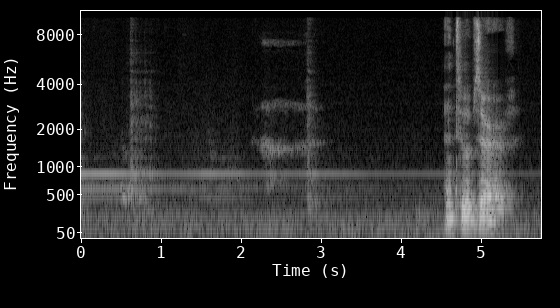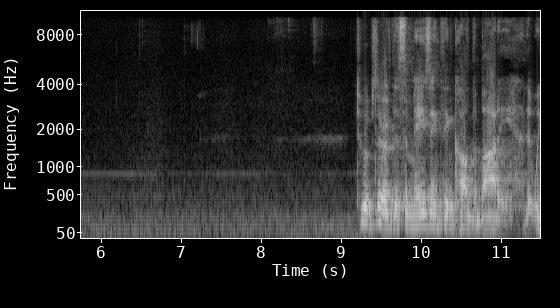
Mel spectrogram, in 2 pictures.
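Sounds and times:
bell struck as a call to stop and observe: 0.0s - 6.5s
speech: 4.6s - 5.5s, 9.2s - 11.4s.

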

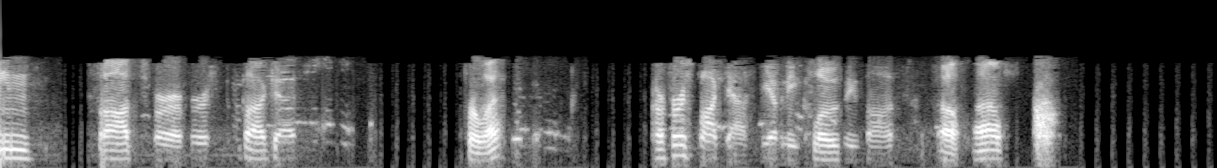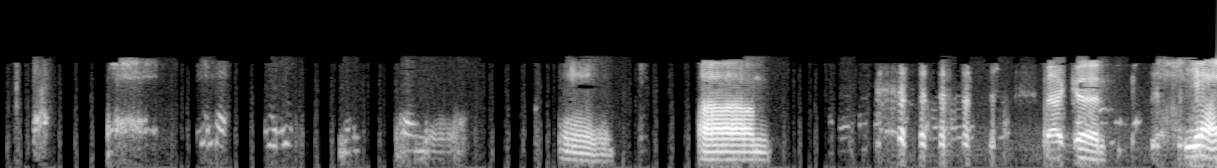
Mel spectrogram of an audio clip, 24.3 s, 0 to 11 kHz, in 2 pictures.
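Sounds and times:
speech: 0.0s - 0.4s, 1.0s - 3.0s, 4.7s - 5.2s, 6.6s - 10.6s, 17.8s - 18.4s, 19.2s - 19.9s, 21.2s - 24.3s
dog barking: 10.4s - 10.6s
laughter: 20.9s - 24.1s.

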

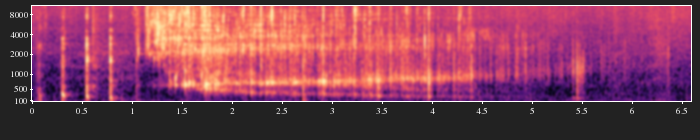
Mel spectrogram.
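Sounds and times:
beer spilling and splashing onto a person's pants: 1.1s - 5.7s.

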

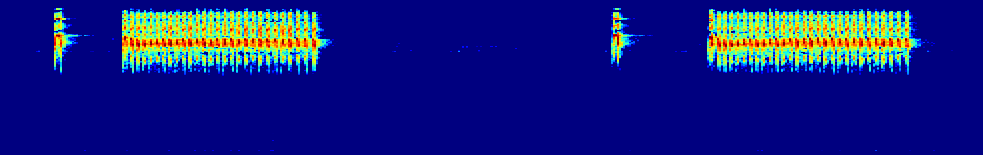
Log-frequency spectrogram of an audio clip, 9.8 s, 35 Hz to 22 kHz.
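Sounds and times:
downy and hairy woodpecker rattle calls: 0.5s - 3.3s, 6.0s - 6.4s, 7.0s - 9.2s.

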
